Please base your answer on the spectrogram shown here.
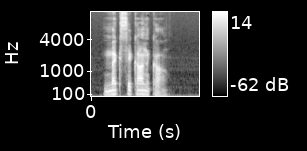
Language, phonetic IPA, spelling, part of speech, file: Polish, [ˌmɛksɨˈkãnka], meksykanka, noun, Pl-meksykanka.ogg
